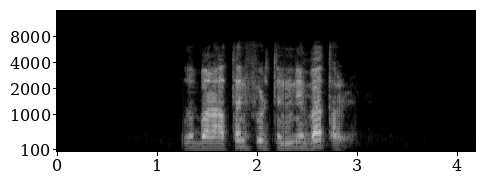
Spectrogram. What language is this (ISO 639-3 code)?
kab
